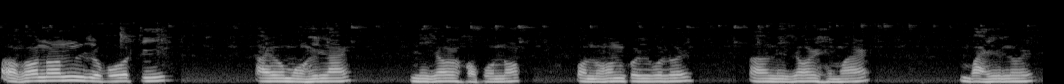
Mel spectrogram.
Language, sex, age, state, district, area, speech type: Assamese, male, 45-60, Assam, Jorhat, urban, spontaneous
